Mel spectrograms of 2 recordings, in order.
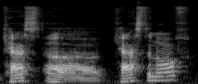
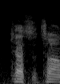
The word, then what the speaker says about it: Kasatonov: And Kastanov? Kasatonov.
